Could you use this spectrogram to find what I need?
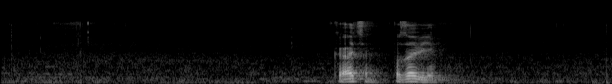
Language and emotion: Russian, neutral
